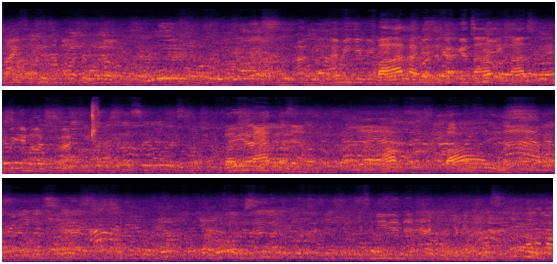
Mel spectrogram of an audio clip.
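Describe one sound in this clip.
A crowd of people chatters and murmurs nearby.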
